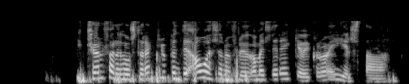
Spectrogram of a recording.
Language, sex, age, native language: Icelandic, female, 20-29, Icelandic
